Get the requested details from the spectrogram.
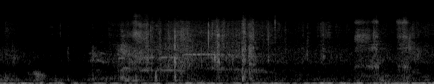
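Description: Kittens mew softly.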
